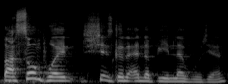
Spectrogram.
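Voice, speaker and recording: A man's voice: fairly high pitch, big pitch swings, fast. A man, a podcast co-host in casual chat, blunt and sweary as he hands out advice. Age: 20s.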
